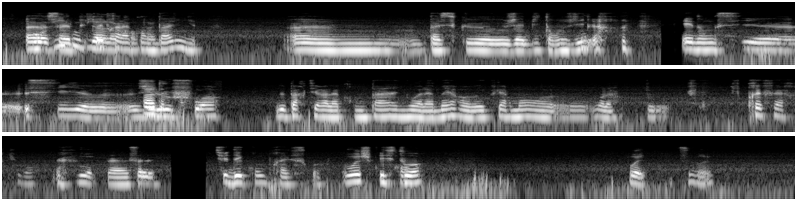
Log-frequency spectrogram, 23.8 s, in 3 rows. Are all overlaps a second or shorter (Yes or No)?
No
